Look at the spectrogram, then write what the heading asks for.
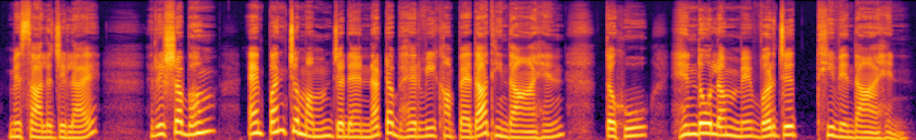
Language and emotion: Sindhi, neutral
